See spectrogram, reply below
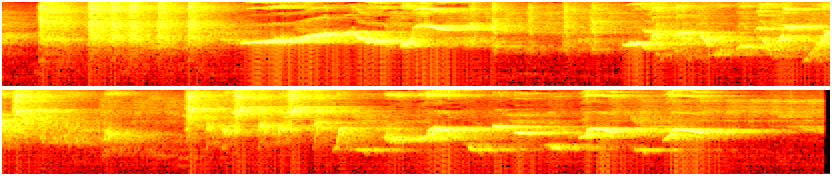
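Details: Song of a white-rumped shama used to provoke other birds: loud, varied whistled phrases, rising and falling slurs mixed with harsh rasping bursts, then a series of descending whistled notes repeated in quick succession.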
